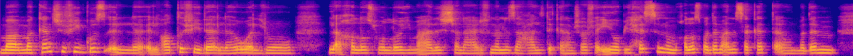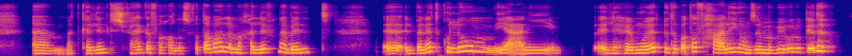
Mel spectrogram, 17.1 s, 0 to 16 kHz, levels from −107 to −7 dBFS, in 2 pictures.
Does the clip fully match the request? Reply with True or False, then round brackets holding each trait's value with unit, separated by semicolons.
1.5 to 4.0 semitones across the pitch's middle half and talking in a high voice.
True (3.7 semitones; 205 Hz)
